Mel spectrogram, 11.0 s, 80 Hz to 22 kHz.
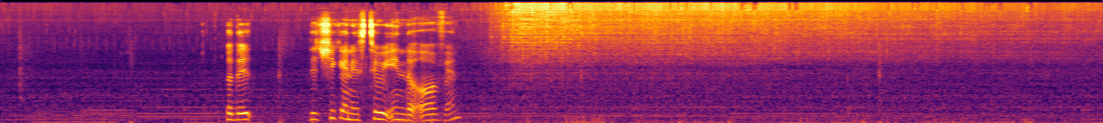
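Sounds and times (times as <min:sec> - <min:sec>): oven fan hum: 0:00.0 - 0:11.0
chicken sizzling: 0:04.4 - 0:11.0.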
